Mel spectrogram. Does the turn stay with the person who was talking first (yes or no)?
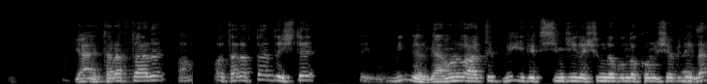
yes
